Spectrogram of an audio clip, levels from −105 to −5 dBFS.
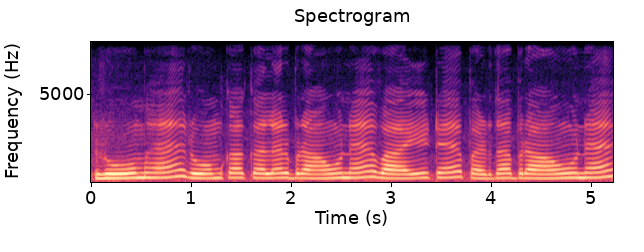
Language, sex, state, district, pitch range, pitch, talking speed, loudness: Hindi, female, Maharashtra, Washim, 245-275 Hz, 255 Hz, 140 wpm, -14 LUFS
